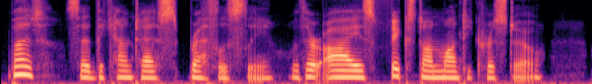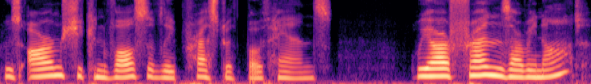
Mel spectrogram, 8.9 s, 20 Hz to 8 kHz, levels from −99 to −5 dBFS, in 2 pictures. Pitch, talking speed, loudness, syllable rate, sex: 200 Hz, 175 wpm, -20 LUFS, 5.3 syllables/s, female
